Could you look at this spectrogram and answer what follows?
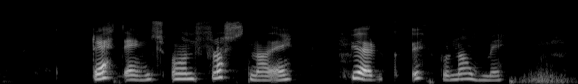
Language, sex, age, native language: Icelandic, female, 12, Icelandic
